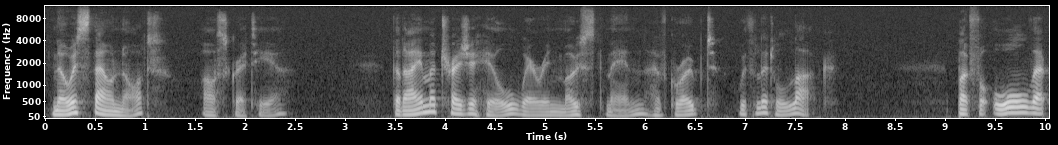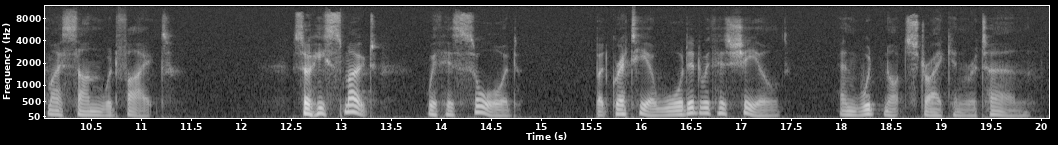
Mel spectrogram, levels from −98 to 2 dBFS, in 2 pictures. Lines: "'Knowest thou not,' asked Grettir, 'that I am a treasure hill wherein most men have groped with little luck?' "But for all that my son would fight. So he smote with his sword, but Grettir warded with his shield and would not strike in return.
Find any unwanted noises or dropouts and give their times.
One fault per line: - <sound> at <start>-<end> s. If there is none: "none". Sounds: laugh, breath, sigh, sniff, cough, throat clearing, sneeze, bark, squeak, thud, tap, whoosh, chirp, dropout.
none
